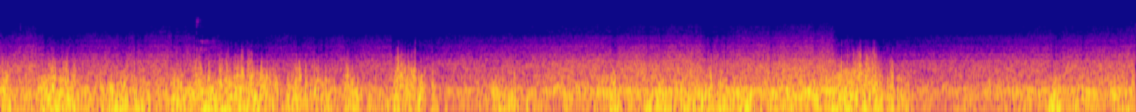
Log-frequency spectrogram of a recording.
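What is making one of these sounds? Wind blows hard and rumbles outdoors.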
